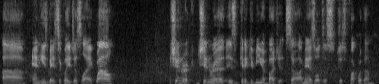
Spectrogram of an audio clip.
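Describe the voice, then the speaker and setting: A man's voice: fairly low pitch, expressive, normal speed, fairly bright tone, a little hiss or hum. A man hosting a game livestream, giving rambling, opinionated explanations in a casual, chatty way.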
